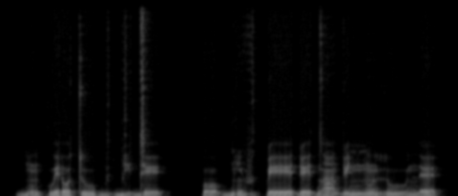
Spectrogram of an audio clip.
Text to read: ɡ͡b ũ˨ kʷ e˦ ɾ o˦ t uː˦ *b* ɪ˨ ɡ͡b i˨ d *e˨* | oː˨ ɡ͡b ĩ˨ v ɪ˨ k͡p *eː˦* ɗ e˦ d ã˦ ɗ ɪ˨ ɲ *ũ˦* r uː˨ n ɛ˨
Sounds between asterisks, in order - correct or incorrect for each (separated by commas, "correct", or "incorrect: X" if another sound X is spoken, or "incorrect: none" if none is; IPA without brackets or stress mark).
correct, incorrect: e˦, correct, incorrect: ũ˨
